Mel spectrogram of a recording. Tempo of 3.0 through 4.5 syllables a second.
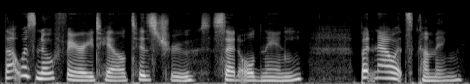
Yes: 4.2 syllables/s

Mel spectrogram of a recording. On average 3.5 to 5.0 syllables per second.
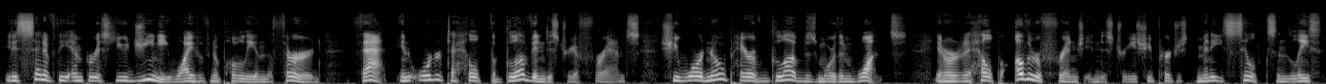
No: 5.2 syllables/s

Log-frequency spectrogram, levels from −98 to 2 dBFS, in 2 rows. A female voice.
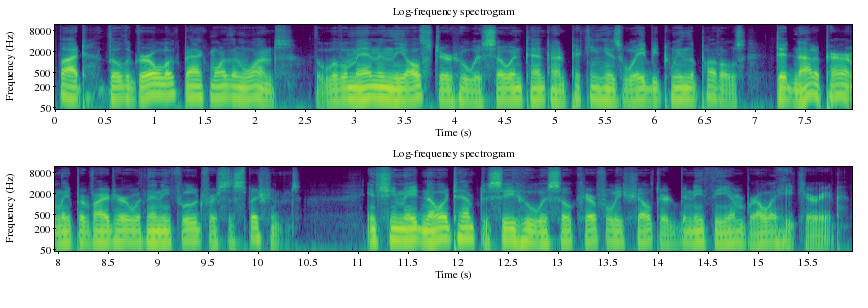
No: male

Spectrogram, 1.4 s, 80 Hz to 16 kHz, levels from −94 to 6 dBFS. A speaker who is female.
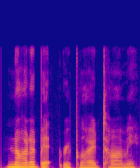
Yes: female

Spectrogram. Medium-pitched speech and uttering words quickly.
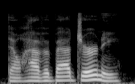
Yes: medium, 175 Hz; fast, 220 wpm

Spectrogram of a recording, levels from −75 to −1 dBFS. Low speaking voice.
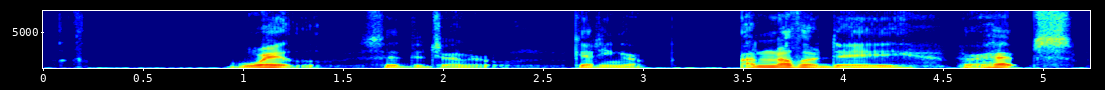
Yes: very low, 95 Hz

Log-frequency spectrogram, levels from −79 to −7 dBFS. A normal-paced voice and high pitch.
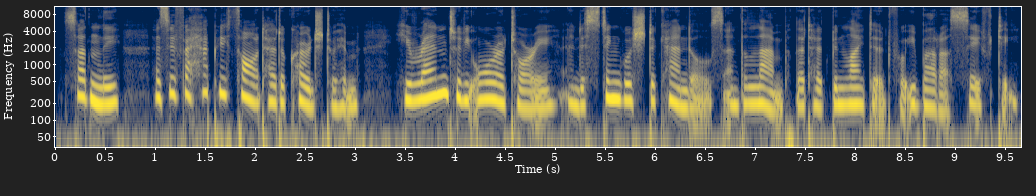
Yes: average, 180 wpm; high, 210 Hz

